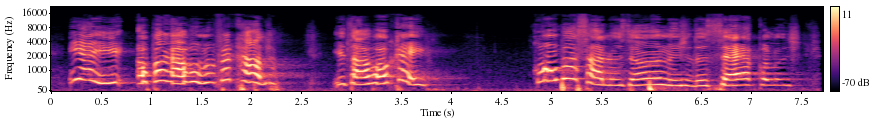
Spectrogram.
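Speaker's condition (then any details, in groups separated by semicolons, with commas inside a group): Cerebral palsy; birth brain injury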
